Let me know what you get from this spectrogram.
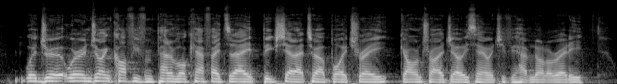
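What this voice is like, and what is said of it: Nasal, blocked-up voice. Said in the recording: “my voice is a bit nasally, I'm a bit blocked”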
